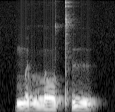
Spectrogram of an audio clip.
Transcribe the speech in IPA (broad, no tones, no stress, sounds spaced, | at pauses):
m ə lː o tʼ ɨ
